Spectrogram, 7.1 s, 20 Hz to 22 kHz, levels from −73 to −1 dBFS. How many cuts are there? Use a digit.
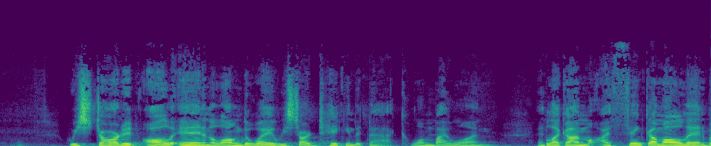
3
